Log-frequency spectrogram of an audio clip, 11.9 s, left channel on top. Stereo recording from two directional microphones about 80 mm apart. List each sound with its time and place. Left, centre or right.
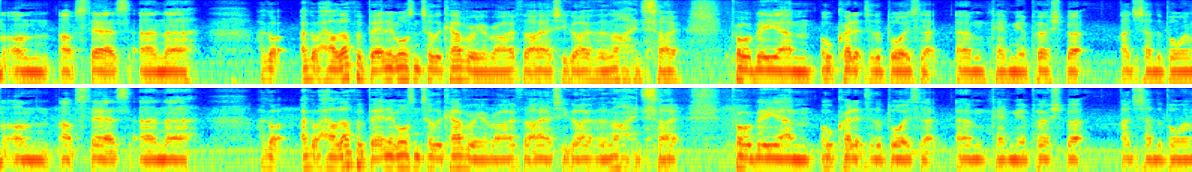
0.0 s speech: right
